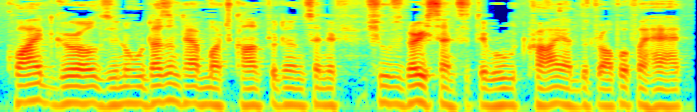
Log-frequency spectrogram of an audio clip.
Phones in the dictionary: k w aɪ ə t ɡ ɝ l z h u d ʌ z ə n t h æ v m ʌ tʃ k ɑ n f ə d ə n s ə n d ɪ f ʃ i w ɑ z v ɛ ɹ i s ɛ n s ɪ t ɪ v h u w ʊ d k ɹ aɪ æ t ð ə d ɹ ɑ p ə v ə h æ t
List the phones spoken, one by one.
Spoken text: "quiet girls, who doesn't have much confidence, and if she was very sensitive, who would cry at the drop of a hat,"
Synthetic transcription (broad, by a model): k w aɪ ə t ɡ ɝ l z h u d ʌ z ə n t h æ v m ʌ tʃ k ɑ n f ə d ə n s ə n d ɪ f ʃ i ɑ z v ɛ ɹ i s ɛ n s ɪ t ɪ v h u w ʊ d k ɹ aɪ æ t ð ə d ɹ ɑ p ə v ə h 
